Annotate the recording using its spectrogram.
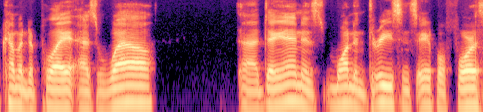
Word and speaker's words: Dellien: It currently is against Hugo Dayen. Is that how you say it? – Dayen, yeah.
